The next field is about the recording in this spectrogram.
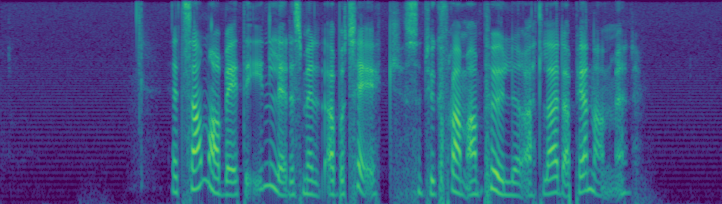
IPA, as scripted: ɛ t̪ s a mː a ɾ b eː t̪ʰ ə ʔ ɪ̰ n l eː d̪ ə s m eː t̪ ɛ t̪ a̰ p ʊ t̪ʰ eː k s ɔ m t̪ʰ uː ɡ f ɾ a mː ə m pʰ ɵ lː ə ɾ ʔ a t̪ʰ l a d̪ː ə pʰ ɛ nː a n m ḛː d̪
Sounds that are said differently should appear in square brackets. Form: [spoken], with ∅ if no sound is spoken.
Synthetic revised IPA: ɛ t̪ s a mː a ɾ b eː [t̪] ə ʔ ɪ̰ n l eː d̪ ə s m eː [d̪] ɛ t̪ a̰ p ʊ t̪ʰ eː k s ɔ m t̪ʰ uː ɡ f ɾ a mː [a] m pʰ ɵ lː ə ɾ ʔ a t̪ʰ l a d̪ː [a] pʰ ɛ nː a n m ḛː d̪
